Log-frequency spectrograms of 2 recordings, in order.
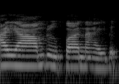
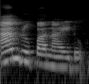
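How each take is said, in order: First: "I am Rupa Naidu" with the I said clearly before am; full I am. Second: "Am Rupa Naidu" with the I left out, starting straight on am; dropping the I. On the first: Teacher showing students the wrong full form, I sounded. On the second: Teacher showing students the spoken form, I dropped. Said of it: "So what you pronounce means only am". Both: Shown as a demonstration.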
